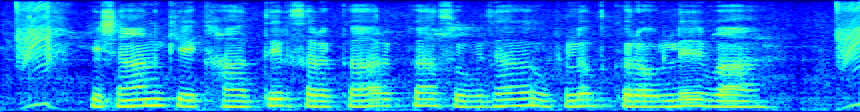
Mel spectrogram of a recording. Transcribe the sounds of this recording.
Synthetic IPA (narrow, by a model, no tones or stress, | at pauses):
kɪʃaːnkekʰaːt̪ɪɾsəɾkaːɾkasʊʋɪd̪ʱaʊpləb̚d̪ʱkəɾəːlebaː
